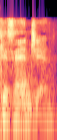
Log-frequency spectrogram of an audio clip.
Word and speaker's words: Kazanjian: And then there is an interview with Howard how do you pronounce his name? Kazajian? – Kazanjian.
